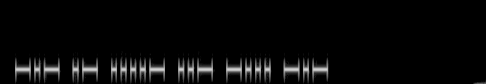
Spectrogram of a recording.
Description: Morse code, heard as a keyed tone, about 28 wpm, 700 Hz. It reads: KA4UBK
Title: Speed Racing - USA 2x3 Call Signs 25wpm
